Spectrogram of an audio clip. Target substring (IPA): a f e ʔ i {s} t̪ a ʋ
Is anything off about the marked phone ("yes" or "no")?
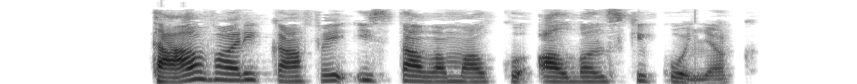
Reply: no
